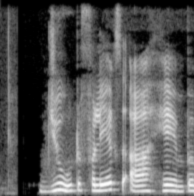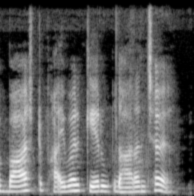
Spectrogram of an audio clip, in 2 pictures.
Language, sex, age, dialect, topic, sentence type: Maithili, female, 36-40, Bajjika, agriculture, statement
